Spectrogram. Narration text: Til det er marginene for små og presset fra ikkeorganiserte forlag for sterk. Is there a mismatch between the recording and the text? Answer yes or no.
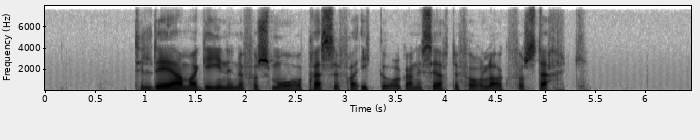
no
